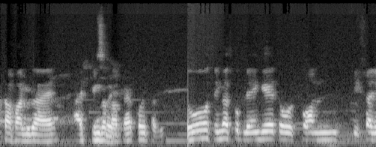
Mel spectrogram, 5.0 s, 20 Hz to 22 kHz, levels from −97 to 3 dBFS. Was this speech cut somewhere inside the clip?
yes; 1 cut; at 2.5 s

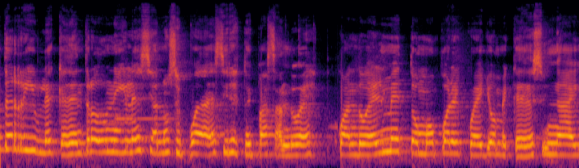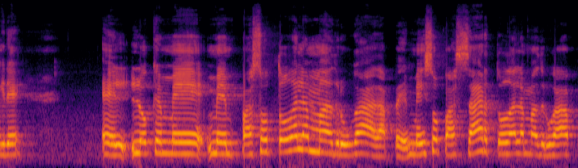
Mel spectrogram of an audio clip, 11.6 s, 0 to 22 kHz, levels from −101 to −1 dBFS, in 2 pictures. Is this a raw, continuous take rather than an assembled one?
no; 1 cut; at 3.2 s

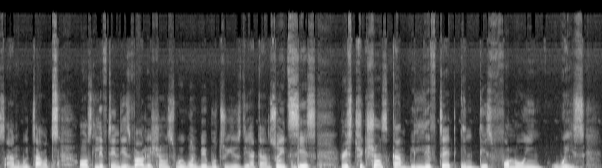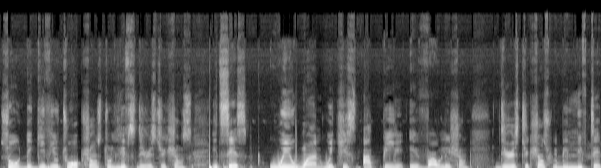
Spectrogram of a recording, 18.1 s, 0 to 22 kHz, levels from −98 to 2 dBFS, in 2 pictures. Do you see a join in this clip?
no; 0 cuts

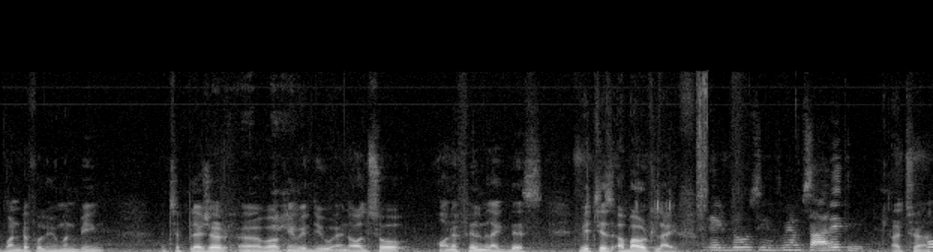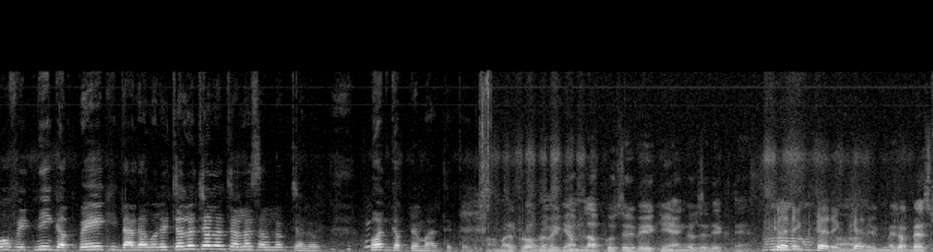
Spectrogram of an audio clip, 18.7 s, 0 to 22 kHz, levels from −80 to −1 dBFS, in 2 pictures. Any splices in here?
yes; 2 cuts; at 7.0 s, 14.1 s

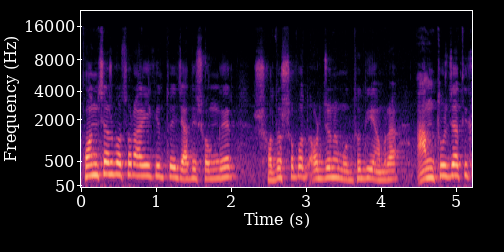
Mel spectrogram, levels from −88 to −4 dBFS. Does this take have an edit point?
no; 0 cuts

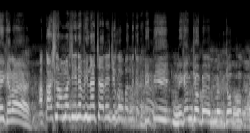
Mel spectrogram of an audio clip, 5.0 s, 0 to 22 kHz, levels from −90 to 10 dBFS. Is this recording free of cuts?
no; 1 cut; at 2.6 s

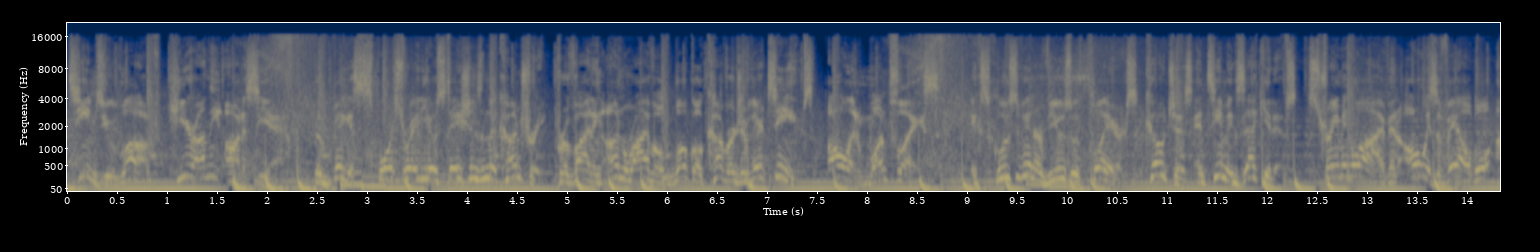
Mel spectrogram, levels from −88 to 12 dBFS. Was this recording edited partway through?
no; 0 cuts

